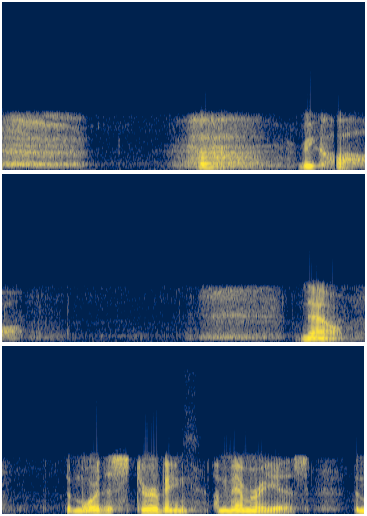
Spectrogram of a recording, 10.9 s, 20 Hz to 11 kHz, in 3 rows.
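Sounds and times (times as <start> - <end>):
person yawning: 1.8 - 2.7
speech: 2.0 - 2.3, 3.0 - 3.6, 6.6 - 7.1, 7.9 - 10.8.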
